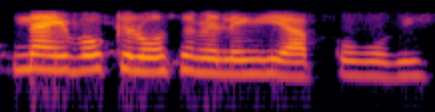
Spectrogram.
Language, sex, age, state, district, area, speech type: Hindi, female, 18-30, Madhya Pradesh, Hoshangabad, urban, conversation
